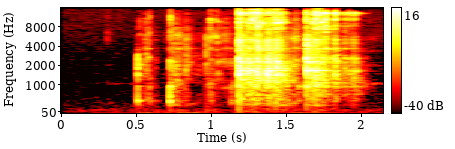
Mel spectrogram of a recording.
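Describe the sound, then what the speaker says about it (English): A metal mason jar lid being put back on and fastened: a few light metallic clicks and taps, then two brighter scraping, rattling clinks of metal against glass, close and fairly loud. "I'm going to reinsert the lid. Right like that. And attach it to our jar."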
